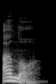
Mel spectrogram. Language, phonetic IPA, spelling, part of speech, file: Russian, [ɐˈno], оно, pronoun, Ru-оно.ogg
- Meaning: it (third-person neuter singular pronoun)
